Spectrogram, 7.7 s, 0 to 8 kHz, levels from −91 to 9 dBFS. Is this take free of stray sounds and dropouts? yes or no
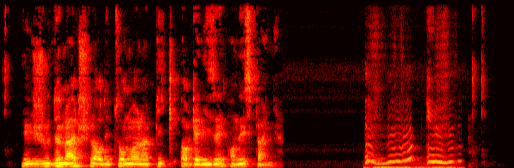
no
